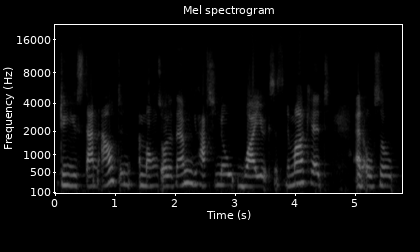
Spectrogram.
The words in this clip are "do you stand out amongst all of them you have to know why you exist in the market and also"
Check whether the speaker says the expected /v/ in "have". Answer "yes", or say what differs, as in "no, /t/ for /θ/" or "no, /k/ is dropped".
no, /f/ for /v/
